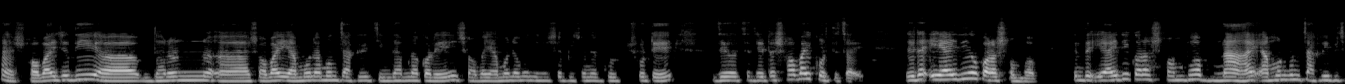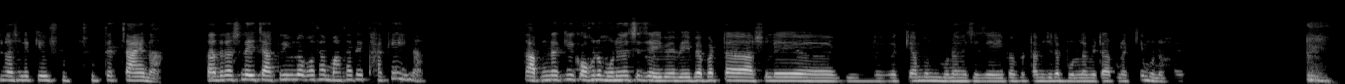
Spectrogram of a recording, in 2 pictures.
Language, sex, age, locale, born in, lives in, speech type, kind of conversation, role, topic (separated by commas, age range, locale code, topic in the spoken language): Bengali, male, 20-24, bn-BD, Bangladesh, Bangladesh, conversation, unstructured, none, কৃত্রিম বুদ্ধিমত্তা কি মানুষকে চাকরি থেকে ছাঁটাই করে দিতে পারে?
